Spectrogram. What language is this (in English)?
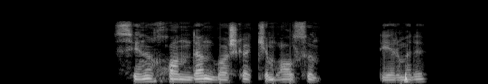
Uzbek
